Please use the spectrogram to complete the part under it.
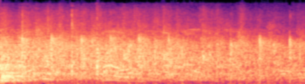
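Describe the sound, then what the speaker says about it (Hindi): Loud, dense applause from a large gathering at a Jain religious discourse, continuous close clapping that stays even throughout with no speech. "जोरदार तालियां"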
